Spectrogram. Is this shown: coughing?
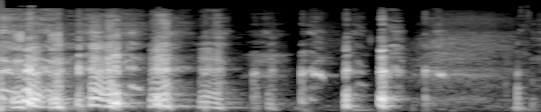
yes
